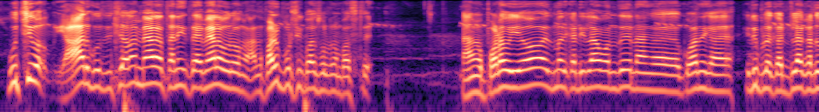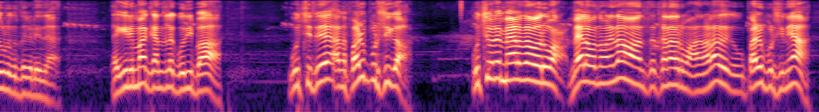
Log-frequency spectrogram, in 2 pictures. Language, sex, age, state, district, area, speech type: Tamil, male, 30-45, Tamil Nadu, Tiruvannamalai, rural, spontaneous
